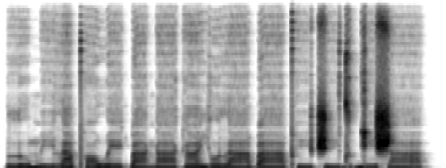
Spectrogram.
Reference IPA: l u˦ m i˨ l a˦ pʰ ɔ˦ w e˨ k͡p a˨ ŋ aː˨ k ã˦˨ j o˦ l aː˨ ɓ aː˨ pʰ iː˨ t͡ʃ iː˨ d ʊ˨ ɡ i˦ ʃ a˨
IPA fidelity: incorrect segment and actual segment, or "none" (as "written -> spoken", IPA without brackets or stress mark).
none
